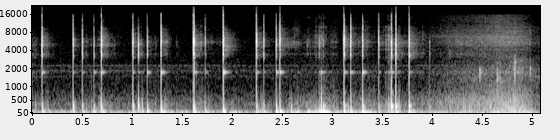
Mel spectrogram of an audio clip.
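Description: Long dark nails tap a small, hollow, empty textured cut-glass cup with a diamond pattern held over the mic, making 18 quick, dry clicks with a bright, high glassy tick and a low thump. Each hit dies almost at once. In the last second the tapping gives way to a soft, steady rustle before it cuts off.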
